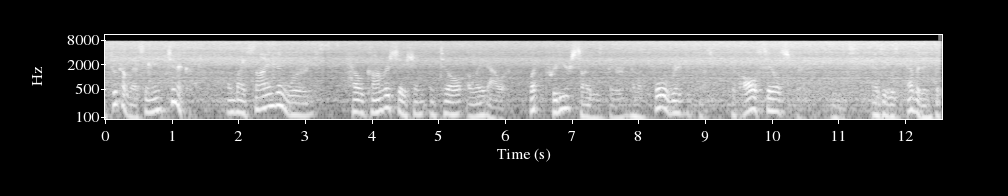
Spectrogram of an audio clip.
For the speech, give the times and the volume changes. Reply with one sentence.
You can hear the speech from 0.0 to 12.5 s, at a steady volume.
